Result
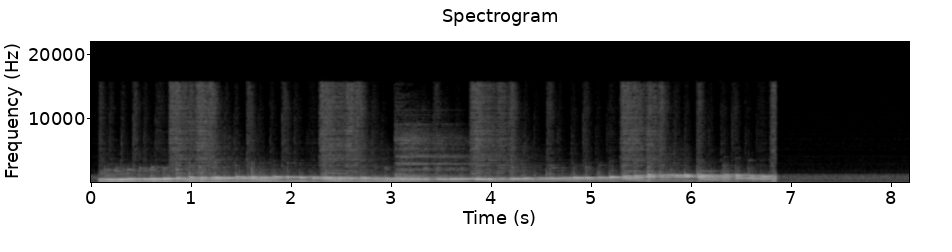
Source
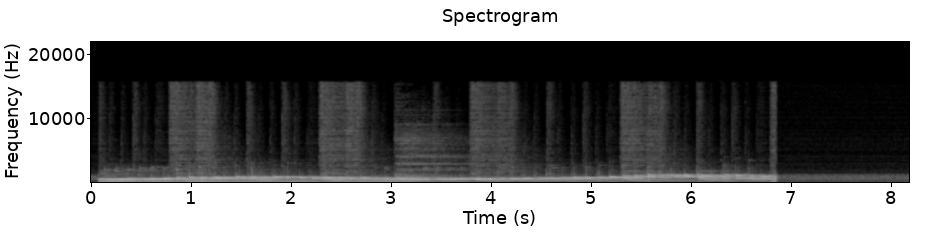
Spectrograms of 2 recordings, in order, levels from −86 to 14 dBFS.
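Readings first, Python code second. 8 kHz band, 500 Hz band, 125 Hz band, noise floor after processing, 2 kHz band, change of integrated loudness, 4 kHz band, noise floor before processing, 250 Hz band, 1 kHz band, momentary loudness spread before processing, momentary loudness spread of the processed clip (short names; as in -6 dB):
-1.5 dB, -0.5 dB, -1.0 dB, -51 dBFS, -1.0 dB, -1.0 dB, -1.5 dB, -47 dBFS, -1.0 dB, -1.0 dB, 4 LU, 5 LU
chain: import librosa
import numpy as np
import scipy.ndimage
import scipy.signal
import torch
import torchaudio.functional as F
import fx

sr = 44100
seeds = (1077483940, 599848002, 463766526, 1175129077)

y = fx.add_hum(x, sr, base_hz=60, snr_db=32)
y = fx.upward_expand(y, sr, threshold_db=-29.0, expansion=1.5)
y = y * librosa.db_to_amplitude(1.5)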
